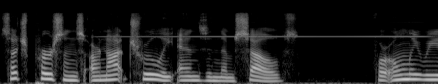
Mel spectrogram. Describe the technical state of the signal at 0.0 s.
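At 0.0 s the speech signal is intact, with no audible fault at that moment.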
